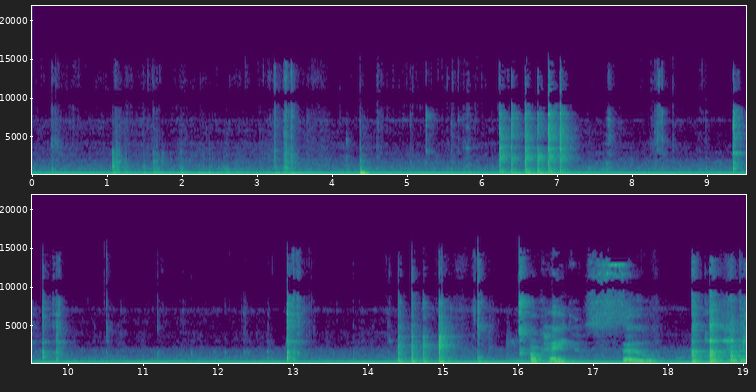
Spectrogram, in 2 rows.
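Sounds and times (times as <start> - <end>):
low hum: 15.1 - 19.0.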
